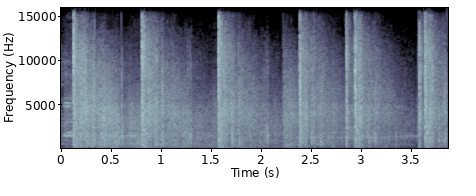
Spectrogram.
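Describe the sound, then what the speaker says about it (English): Cannon broadsides firing in a mock Battle of Trafalgar reenactment, a series of loud, sharp booming blasts at irregular intervals over a rolling roar, heard alone without talk. "Broadside to broadside, the action is fierce."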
